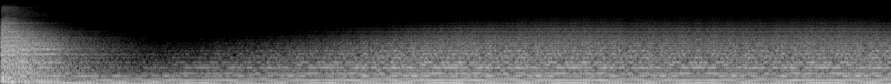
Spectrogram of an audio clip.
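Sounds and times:
orchestra: 0.0s - 8.9s.

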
